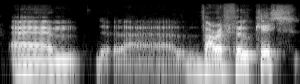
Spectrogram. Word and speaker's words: Varoufakis: I remember Varoufakis, the Greek finance minister. Is that right? How to pronounce his name?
